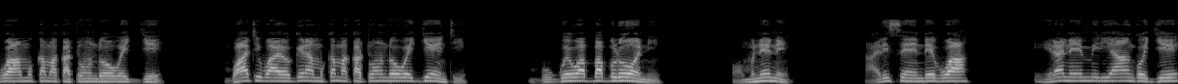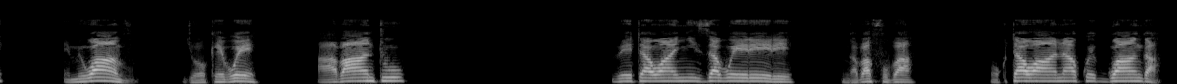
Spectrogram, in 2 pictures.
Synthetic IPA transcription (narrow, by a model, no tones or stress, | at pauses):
wamukamakato̞ːndo̞we̞ɟːe̞ | βwaːtiβwaːjo̞ɡe̞ɾamukamakato̞ːndo̞we̞ɟːe̞ntḭ | βuɡwe̞wabːabulo̞ːni | o̞̰mune̞ne̞̰ | a̰lise̞ːnde̞βwa | eɾane̞ːmiɾjaːŋɡo̞ɟe̞ː | miwaːɱvu | ɟo̞ːke̞βwe̞ | a̰βaːntu | βe̞tawaːɲizaβwe̞ːɾe̞ɾe̞ | ŋɡaβafuβa | oku̥tawaːnakwe̞ɡwaːŋɡa̰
